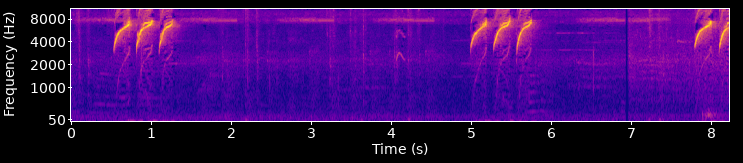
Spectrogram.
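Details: Vigorously singing great tit, a recording meant for training and luring birds: triplets of sharp, high, rapidly repeated swept whistles recur roughly every four seconds over a soft low hum, with a few faint short notes in between.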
